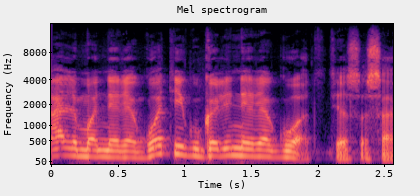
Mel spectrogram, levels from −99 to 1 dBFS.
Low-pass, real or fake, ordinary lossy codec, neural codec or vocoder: 14.4 kHz; real; Opus, 64 kbps; none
